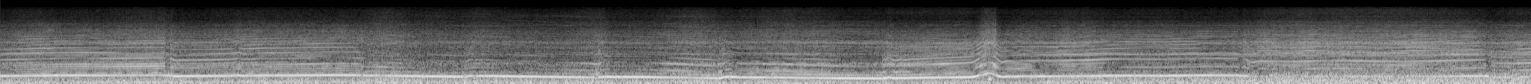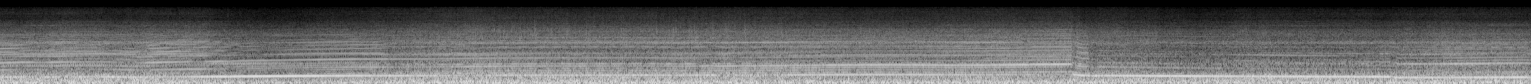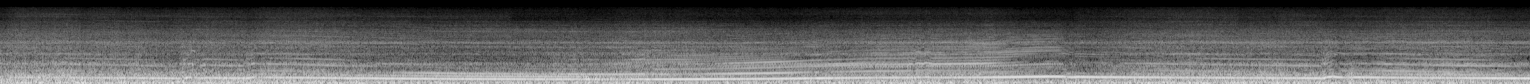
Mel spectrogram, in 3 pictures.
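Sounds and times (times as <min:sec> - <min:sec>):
motorcycle engine high revs: 0:00.0 - 0:45.9.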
